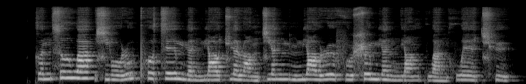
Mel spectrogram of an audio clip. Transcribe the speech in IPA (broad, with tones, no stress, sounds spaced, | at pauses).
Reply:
k ə˧˥ n s ɹ̩˥ w ä˥ | ɕ j o˨˩ ʊ̯ ɻ u˥ pʰ ɤ˥˩ t͡s e˥ ɪ̯ m ɥ ɛ˨˩ n m j ɑ˧˥ ʊ̯ t͡ɕ ɥ ɛ˧ ɻ ɑ˨˩ ŋ t͡ɕ j ɛ˥ n m y˨ n m j ɑ˥˧ ʊ̯ ɻ ɻ̩˥˩ f u˧˥ ʂ ɻ̩˥ m j ɛ˥˩ n n̪ j ɑ˧˥ ŋ k w a˨˩ n x w e˥˧ ɪ̯ t͡ɕʰ y˥˩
